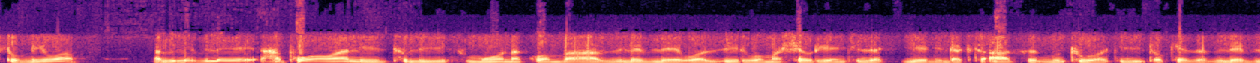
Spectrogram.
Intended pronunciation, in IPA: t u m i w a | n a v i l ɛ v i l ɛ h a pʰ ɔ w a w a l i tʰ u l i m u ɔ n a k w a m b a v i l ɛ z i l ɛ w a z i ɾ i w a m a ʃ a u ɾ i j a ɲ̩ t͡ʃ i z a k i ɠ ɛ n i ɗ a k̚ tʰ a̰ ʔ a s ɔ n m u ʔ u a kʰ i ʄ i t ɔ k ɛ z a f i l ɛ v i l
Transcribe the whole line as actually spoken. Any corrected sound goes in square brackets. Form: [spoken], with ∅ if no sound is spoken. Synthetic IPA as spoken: t u m i w a | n a v i l ɛ v i l ɛ h a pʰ ɔ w a w a l i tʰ u l i m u ɔ n a k w a m b a v i l ɛ [v] i l ɛ w a z i ɾ i w a m a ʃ a u ɾ i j a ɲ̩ t͡ʃ i z a k i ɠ ɛ n i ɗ a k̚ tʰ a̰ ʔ a s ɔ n m u [t] u a [k] i ʄ i t ɔ k ɛ z a [v] i l ɛ v i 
